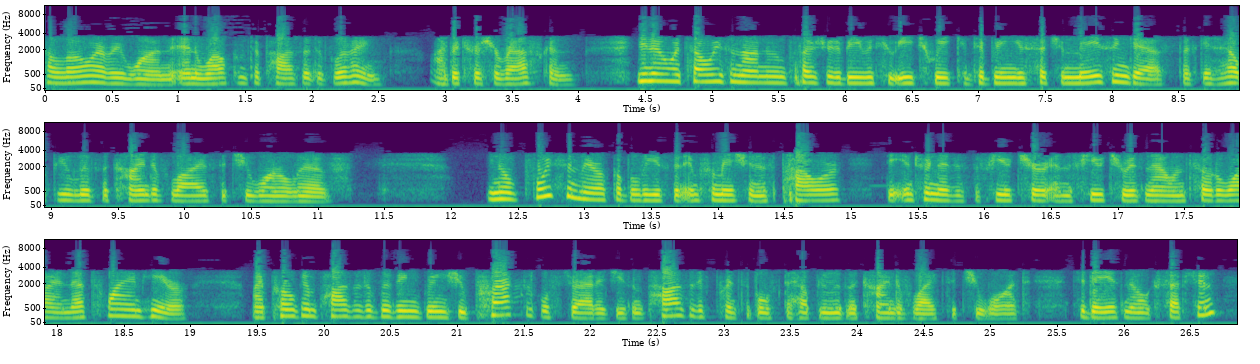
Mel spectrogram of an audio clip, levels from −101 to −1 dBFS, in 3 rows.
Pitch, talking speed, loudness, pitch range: 190 Hz, 220 wpm, -12 LUFS, 175-210 Hz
